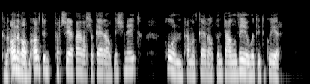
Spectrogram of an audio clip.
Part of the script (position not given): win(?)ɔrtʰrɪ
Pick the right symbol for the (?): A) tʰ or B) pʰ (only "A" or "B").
B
